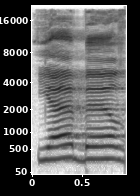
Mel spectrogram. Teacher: Sebab ada huruf qalqalah yaitu ba yang sukunnya sukun bawaan dari kalimah ini ya sukun asli dan ada di tengah-tengah bacaan. Maka ba ini dipantulkan dengan pantulan yang kecil. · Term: qalqalah sugra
